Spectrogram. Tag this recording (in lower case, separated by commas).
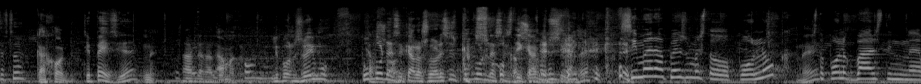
speech, music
